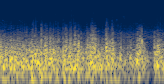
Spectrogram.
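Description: A breeze blows outdoors beside a pond with cattails, buffeting the microphone in a loud, continuous rushing roar with gusty swells and no voices.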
